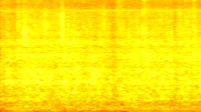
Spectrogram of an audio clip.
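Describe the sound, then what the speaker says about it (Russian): A heavy morning downpour soaks a garden plot, a dense, steady hiss of rain that stays loud and even throughout, with no voices. "прям ливень хороший идет."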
